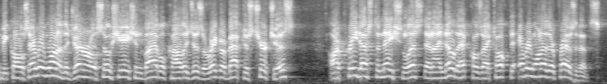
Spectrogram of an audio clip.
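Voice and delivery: high, loud pulpit preaching; preaching at full force. Acted. Pastor preaching to his congregation, loud and high-pitched. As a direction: drive every line home from the pulpit.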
